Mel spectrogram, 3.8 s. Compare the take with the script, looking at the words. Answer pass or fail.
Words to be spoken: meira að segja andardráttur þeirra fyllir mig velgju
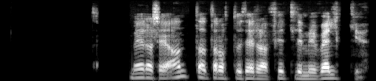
pass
